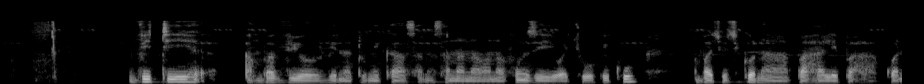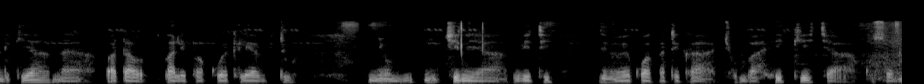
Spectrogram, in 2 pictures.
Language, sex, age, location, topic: Swahili, male, 36-49, Kisumu, education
